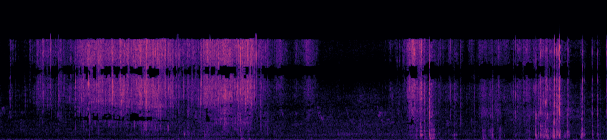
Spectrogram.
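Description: Watery morel mushroom slurry pouring from a plastic bucket and splashing onto soil and leaf litter, with louder splashes about five and seven seconds in.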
